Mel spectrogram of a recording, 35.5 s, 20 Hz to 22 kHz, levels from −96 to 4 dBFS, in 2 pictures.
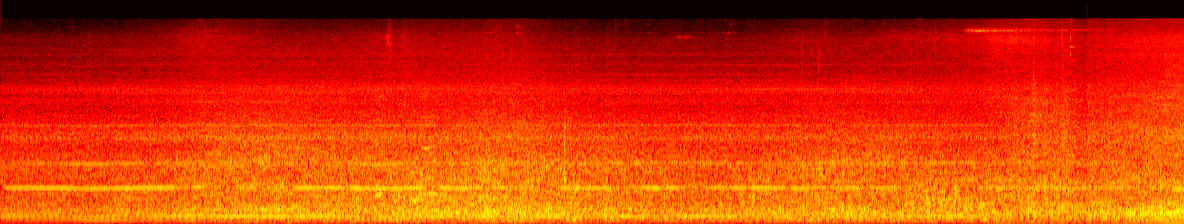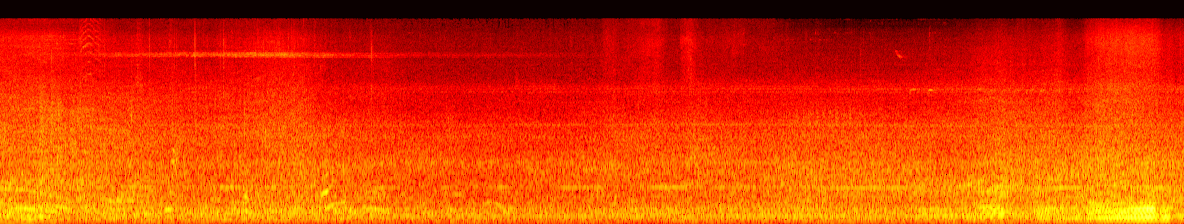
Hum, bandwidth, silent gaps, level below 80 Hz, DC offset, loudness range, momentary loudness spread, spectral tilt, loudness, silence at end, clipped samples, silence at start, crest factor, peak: none; 16.5 kHz; none; -46 dBFS; under 0.1%; 6 LU; 9 LU; -5.5 dB/octave; -24 LUFS; 0 s; under 0.1%; 0 s; 22 dB; -2 dBFS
